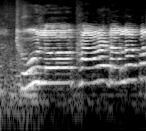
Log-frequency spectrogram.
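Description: A woman singing a Nepali poem unaccompanied, in a slow melody with held, wavering notes. After a brief breath at the start, her voice slides up into the next line.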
